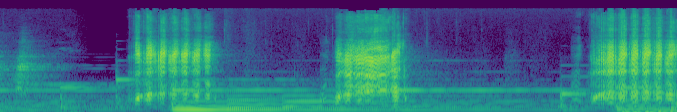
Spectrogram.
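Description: Three short, quavering bleats from an animal, each under a second long, over soft background piano music.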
